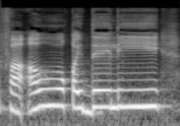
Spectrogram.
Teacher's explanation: अब देखें, गलती नहीं करनी, फ़ऊ नहीं पढ़ना, क्योंकि जब वाव लगती है तो गलती ये होती है कि पेश की तरह लोग पढ़ने लग जाते हैं। पेश की आवाज़ नहीं, ऊपर ज़बर है, आगे वाव है, तो दरमियानी सी आवाज़ बन गई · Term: वाव लीन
